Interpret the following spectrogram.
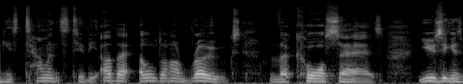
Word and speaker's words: Eldar: showcase The Ballad of the sky serpents it's pronounced Eldar buddy you should know it you created them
